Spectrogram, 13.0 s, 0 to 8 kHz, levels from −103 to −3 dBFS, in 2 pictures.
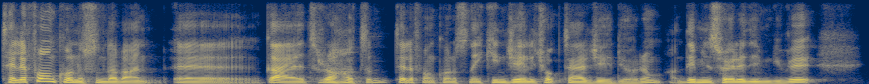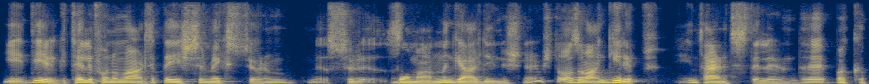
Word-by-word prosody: telefon 205 Hz, +6 st, +4 dB
konusunda 140 Hz, -, +2 dB
ben, 120 Hz, -2 st, -2 dB, 0.2 s
eee, 130 Hz, +5 st, -4 dB, 0.2 s
gayet 135 Hz, -2 st, +2 dB
rahatım. 145 Hz, +4 st, -1 dB
Telefon 160 Hz, -2 st, -2 dB
konusunda 140 Hz, 0 st, -6 dB
2. 140 Hz, +1 st, +1 dB
eli 130 Hz, 0 st, +2 dB
çok 150 Hz, +3 st, -2 dB
tercih 125 Hz, -4 st, 0 dB
ediyorum. 115 Hz, +7 st, -6 dB
A -, -, -12 dB
demin 145 Hz, -1 st, +3 dB
söylediğim 135 Hz, -4 st, +2 dB
gibi, 145 Hz, +5 st, +1 dB, 0.4 s
iii, 245 Hz, -, -4 dB
diyelim 145 Hz, -9 st, +4 dB
ki -, -, -13 dB
telefonumu 145 Hz, -2 st, +3 dB
artık 140 Hz, +2 st, -1 dB
değiştirmek 140 Hz, -2 st, +1 dB
istiyorum. 135 Hz, +2 st, -7 dB, 0.2 s
Sü 135 Hz, 0 st, -6 dB
zamanının 135 Hz, 0 st, +1 dB
geldiğini 120 Hz, -3 st, +1 dB
düşünüyorum. 115 Hz, -, -6 dB
İşte, -, -, -6 dB
o 195 Hz, -, +3 dB
zaman 145 Hz, -2 st, +2 dB
girip 145 Hz, -4 st, +4 dB, 0.2 s
internet 135 Hz, -6 st, 0 dB
sitelerinde 110 Hz, +8 st, -3 dB
bakıp, 135 Hz, -2 st, -4 dB
140 Hz, 160 wpm, -22 LUFS, 125-150 Hz, 0.4 s, telefon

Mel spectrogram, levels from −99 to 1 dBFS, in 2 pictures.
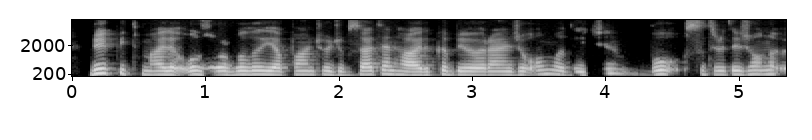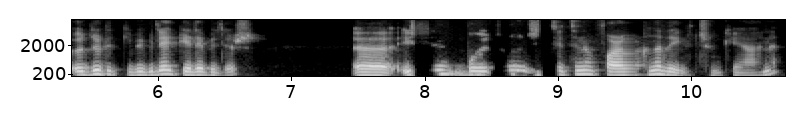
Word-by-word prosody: büyük 240 Hz, +1 st, +5 dB
bir -, -, 0 dB
ihtimalle 180 Hz, -2 st, +1 dB
o 190 Hz, +1 st, +2 dB
zorbalığı 185 Hz, +1 st, +2 dB
yapan 185 Hz, 0 st, +1 dB
çocuk 175 Hz, -3 st, -3 dB
zaten 190 Hz, +4 st, +1 dB
harika 165 Hz, +1 st, +1 dB
bir 180 Hz, -, +1 dB
öğrenci 175 Hz, 0 st, +1 dB
olmadığı 185 Hz, -3 st, -3 dB
için 225 Hz, +4 st, -7 dB
bu 200 Hz, +1 st, +1 dB
strateji 190 Hz, 0 st, -3 dB
ona 200 Hz, 0 st, -1 dB
ödül 180 Hz, +4 st, +2 dB
gibi 165 Hz, +1 st, -3 dB
bile 205 Hz, +5 st, +3 dB
gelebilir. 170 Hz, -6 st, -2 dB, 0.7 s
Eee, 155 Hz, -2 st, +5 dB
işin 210 Hz, -3 st, -3 dB
boyutunun, 180 Hz, +3 st, -1 dB
ciddiyetinin 185 Hz, +4 st, -3 dB
farkında 170 Hz, +2 st, +2 dB
değil 145 Hz, -5 st, -1 dB
çünkü 140 Hz, -, -15 dB
yani. 135 Hz, +6 st, -8 dB
180 Hz, 155 wpm, -22 LUFS, 165-195 Hz, 0.7 s, büyük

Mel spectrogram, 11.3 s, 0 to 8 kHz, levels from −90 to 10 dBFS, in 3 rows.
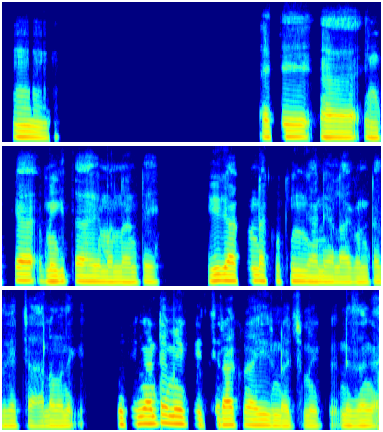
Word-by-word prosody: హ్మ్. 120 Hz, -4 st, +2 dB, 2.2 s
అయితే 120 Hz, +2 st, -1 dB, 0.4 s
ఆహ్, 115 Hz, -1 st, +2 dB, 0.2 s
ఇంకా 110 Hz, +5 st, 0 dB, 0.3 s
మిగతా 115 Hz, +1 st, +1 dB, 0.2 s
ఏమన్నా 105 Hz, -1 st, 0 dB
అంటే 110 Hz, +2 st, -4 dB, 0.6 s
ఇవి 130 Hz, -, +4 dB
కాకుండా 130 Hz, 0 st, +1 dB
కుకింగ్ 115 Hz, +1 st, -2 dB
గాని 110 Hz, 0 st, 0 dB
అలాగా 105 Hz, -1 st, -2 dB
ఉంటది 105 Hz, +1 st, -4 dB
కదా! 105 Hz, -, -4 dB
చాలామందికి 105 Hz, +1 st, -3 dB, 0.4 s
కుకింగ్ 150 Hz, +3 st, +3 dB
అంటే 155 Hz, +3 st, +3 dB
మీకు 140 Hz, -3 st, +3 dB
చిరాకు 125 Hz, -1 st, +3 dB
కూడా 125 Hz, -2 st, +1 dB
అయ్యుండొచ్చు 110 Hz, -3 st, 0 dB
మీకు 110 Hz, +2 st, -7 dB, 0.2 s
నిజంగా 110 Hz, -1 st, 0 dB
115 Hz, 120 wpm, -24 LUFS, 105-125 Hz, 2.2 s, ఇవి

